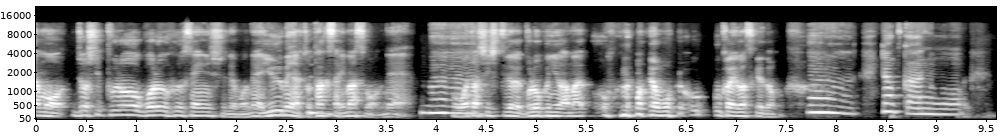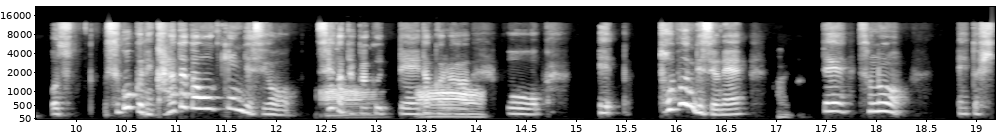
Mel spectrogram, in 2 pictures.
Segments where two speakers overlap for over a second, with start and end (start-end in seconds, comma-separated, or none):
12.5-14.0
